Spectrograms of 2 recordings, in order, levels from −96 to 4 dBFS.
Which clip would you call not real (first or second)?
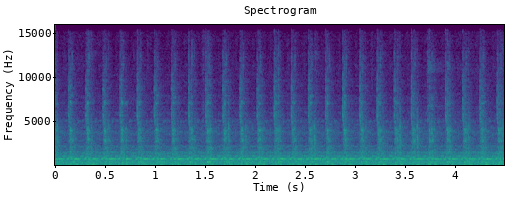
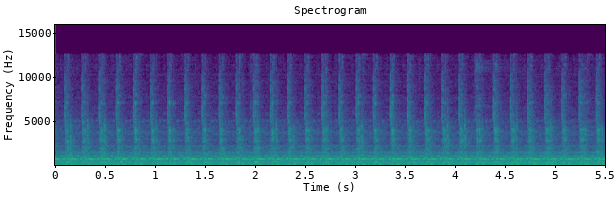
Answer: first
